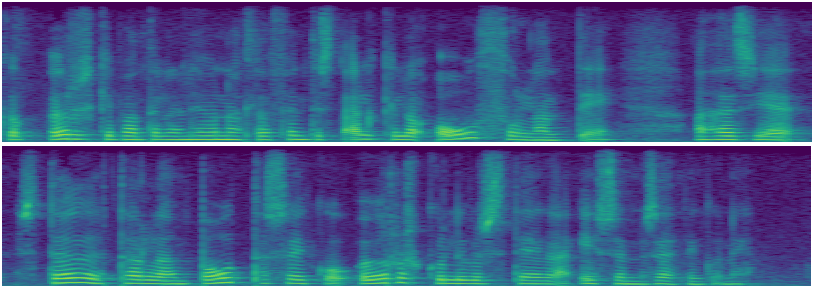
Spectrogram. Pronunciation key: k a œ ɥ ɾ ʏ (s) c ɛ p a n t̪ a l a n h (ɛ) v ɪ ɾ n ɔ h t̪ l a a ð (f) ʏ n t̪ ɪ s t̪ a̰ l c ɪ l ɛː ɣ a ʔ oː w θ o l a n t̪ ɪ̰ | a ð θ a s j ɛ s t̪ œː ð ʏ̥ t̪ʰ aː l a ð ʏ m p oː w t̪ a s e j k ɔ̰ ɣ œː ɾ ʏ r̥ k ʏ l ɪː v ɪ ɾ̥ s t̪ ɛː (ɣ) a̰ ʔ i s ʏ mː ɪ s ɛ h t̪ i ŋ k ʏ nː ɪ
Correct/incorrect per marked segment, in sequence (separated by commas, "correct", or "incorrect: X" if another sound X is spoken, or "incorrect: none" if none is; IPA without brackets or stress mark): correct, correct, correct, correct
